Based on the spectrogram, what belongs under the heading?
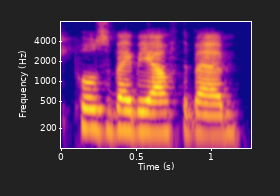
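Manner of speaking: usual speaking voice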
